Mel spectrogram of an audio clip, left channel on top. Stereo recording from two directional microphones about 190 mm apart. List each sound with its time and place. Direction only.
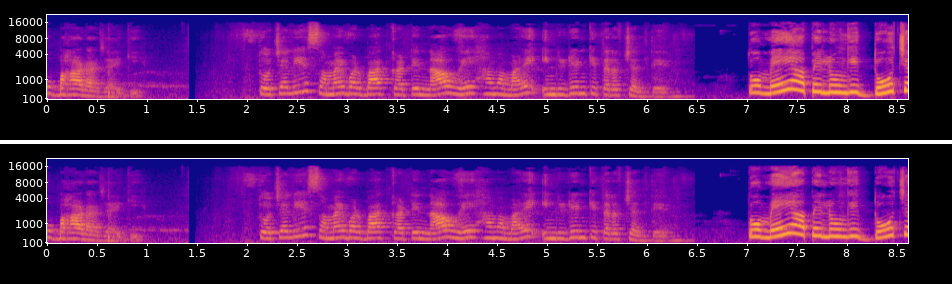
0.1 s a woman's voice: 10° left (ahead or behind)
2.0 s a woman's voice: 10° left (ahead or behind)
7.3 s speech: 20° left (ahead or behind)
